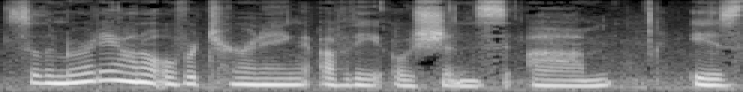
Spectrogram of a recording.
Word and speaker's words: meridional: And I knew I was going to butcher that word. You're very close, Ernie. Yeah, meridional. – Meridional.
